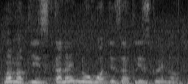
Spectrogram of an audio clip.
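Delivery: usual speaking voice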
